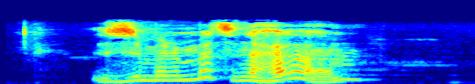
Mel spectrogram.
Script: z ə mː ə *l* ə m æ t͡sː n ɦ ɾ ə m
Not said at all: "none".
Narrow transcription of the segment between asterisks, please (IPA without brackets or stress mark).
ɾ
